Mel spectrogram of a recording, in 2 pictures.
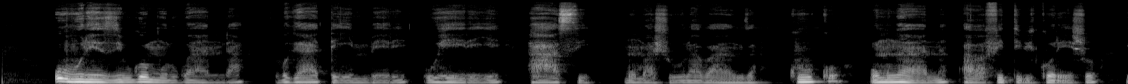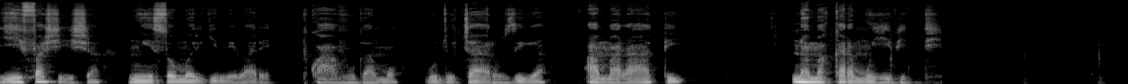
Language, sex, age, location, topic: Kinyarwanda, male, 50+, Nyagatare, education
